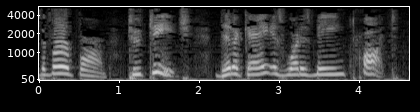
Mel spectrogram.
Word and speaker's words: didache: Both of them are correct translations of the Greek didache, D-I-D-A-C-H-E, long E, didache.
